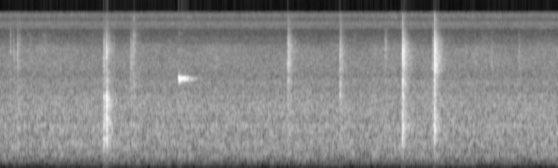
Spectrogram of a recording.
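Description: Scattered sharp clicks and taps over a steady hiss, with one brief high beep about two seconds in.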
